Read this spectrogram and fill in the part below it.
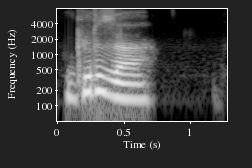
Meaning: blunt-nosed viper (Macrovipera lebetina)
- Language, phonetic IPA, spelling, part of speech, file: Russian, [ɡʲʊrˈza], гюрза, noun, Ru-гюрза.ogg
